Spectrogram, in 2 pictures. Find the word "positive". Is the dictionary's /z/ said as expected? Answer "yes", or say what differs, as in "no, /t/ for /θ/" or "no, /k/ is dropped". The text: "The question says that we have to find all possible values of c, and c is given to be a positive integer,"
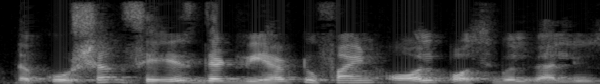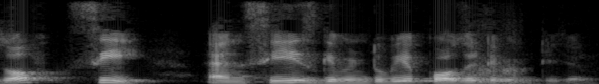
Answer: yes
